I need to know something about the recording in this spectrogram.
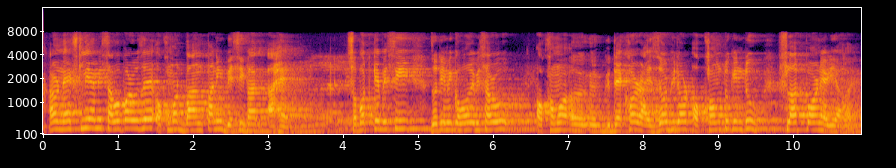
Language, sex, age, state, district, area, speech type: Assamese, male, 18-30, Assam, Charaideo, urban, spontaneous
